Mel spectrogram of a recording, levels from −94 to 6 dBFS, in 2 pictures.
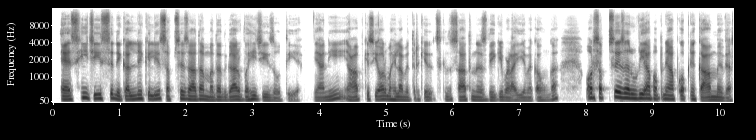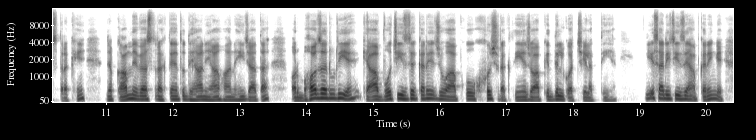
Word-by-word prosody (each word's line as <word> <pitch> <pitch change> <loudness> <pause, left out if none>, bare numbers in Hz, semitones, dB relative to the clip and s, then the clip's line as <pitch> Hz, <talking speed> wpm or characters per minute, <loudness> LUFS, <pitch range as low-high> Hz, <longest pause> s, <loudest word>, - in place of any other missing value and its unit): ऐसी 125 +11 +4
चीज़ 155 -1 +2
से 170 - +1
निकलने 130 +1 +2
के 135 - -4
लिए 140 +3 +1
सबसे 140 +1 0
ज़्यादा 130 -1 +3
मददगार 110 0 0
वही 130 +6 +1
चीज़ 100 -6 -5
होती 85 +1 -12
है। - - -14 0.2
यानी 105 - -3
आप 110 +4 -2
किसी 120 0 -1
और 125 +2 +2
महिला 115 -2 0
मित्र 105 +2 -8
के 110 -1 -6
स - - -4
के 110 - -10
साथ 110 -2 -1
नज़दीकी 105 -1 -5
बढ़ाइए, 95 0 -5
मैं 95 -1 -9
कहूँगा। 95 +10 -6 0.4
और 185 - +5
सबसे 180 +4 +5
ज़रूरी 165 -3 +6
आप 155 - -2
अपने 145 0 -1
आपको 135 0 +1
अपने 135 - -4
काम 105 +2 +2
में 100 - 0
व्यस्त 85 0 -5
रखें। 140 +4 -5 0.4
जब 120 - -1
काम 110 +5 +2
में 150 -2 +3
व्यस्त 125 -1 +1
रखते 115 +3 -2
हैं, 120 - +1
तो 130 +1 -4
ध्यान 115 0 -1
यहाँ-वहाँ 105 0 -2
नहीं 105 +3 -3
जाता 100 +3 -2 0.4
और 95 - 0
बहुत 160 +3 +7
ज़रूरी 165 -1 +5
है 135 +1 +1 0.2
कि - - -3
आप 120 -2 +3
वो 135 - +5
चीज़ें 145 0 +3
करें 150 +2 0
जो 135 -3 -1
आपको 125 +2 -3 0.2
खुश 145 -1 +2
रखती 100 - -7
हैं, 105 - -1
जो 105 0 -2
आपके 105 +5 -3
दिल 125 +3 +1
को 95 - -6
अच्छी 100 +2 -6
लगती 90 0 -9
हैं। 95 +2 -18 0.5
ये - - -1
सारी 155 -4 +2
चीज़ें 140 -1 +1
आप 125 - -4
करेंगे, 135 +5 -1
120 Hz, 220 wpm, -22 LUFS, 105-145 Hz, 0.5 s, बहुत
